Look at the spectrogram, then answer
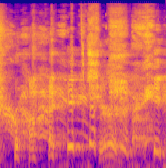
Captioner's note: laughter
